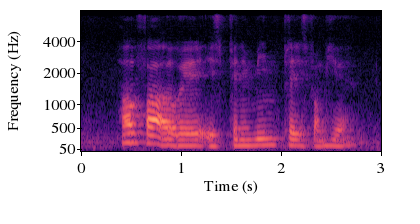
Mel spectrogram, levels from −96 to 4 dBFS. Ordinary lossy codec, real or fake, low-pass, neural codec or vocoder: none; fake; 7.2 kHz; vocoder, 44.1 kHz, 128 mel bands every 512 samples, BigVGAN v2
